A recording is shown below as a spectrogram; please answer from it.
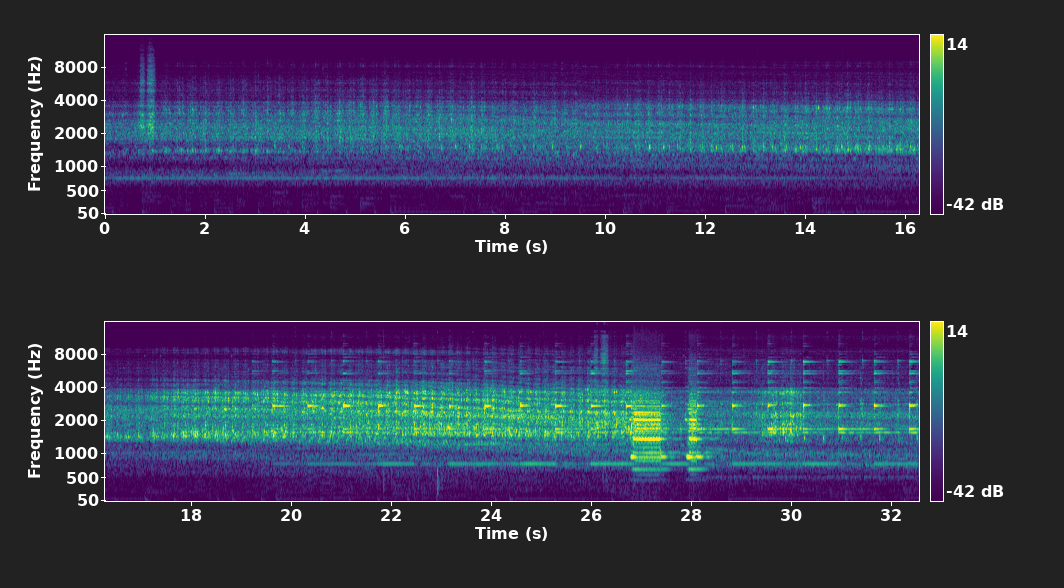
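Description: Sound-decoder diesel engine sound from HO-scale model locomotives, played through their small onboard speakers as they run on the track. The engine sound grows louder about halfway through, and a horn blows near the end.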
